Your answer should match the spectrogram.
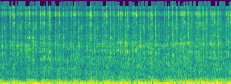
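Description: A Dodge engine with a carburetor and a newly swapped alternator idles steadily, a continuous low rumble held close and even, with no talk over it.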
